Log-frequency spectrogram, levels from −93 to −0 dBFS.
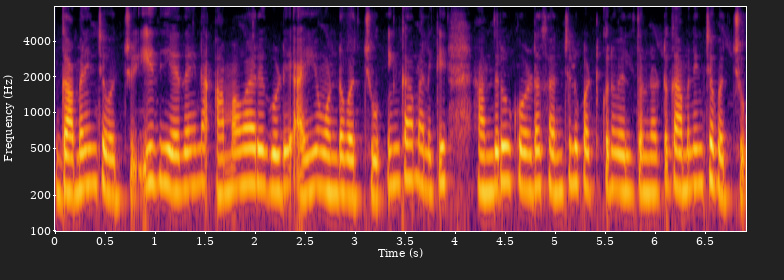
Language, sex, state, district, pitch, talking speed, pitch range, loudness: Telugu, female, Telangana, Nalgonda, 230 Hz, 95 wpm, 215-245 Hz, -17 LUFS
